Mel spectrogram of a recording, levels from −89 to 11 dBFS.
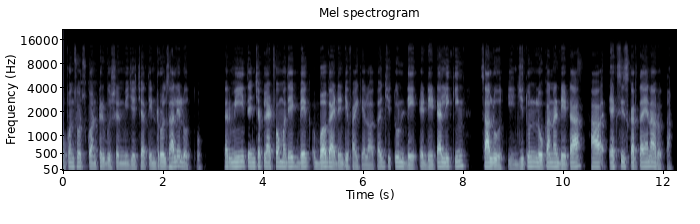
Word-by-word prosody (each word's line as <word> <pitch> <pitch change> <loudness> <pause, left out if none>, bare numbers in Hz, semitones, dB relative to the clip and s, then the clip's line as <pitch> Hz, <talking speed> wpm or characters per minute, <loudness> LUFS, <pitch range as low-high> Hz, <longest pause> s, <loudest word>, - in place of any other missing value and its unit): Open 120 +3 -4
source 120 0 -4
contribution 110 0 -3
मी 110 0 -5
ज्याच्यात 110 +1 -4
enrol 115 +1 +1
झालेलो 125 0 0
होतो. 100 - -13 0.4
तर 120 0 0
मी 130 +2 +2
त्यांच्या 120 -1 0
प्लॅटफॉर्ममध्ये 120 +1 +1
एक 125 -2 -2
बेग 120 0 +3 0.2
बग 120 +2 +6
आइडेंटिफाई 110 -2 +1
केला 100 -1 -6
होता, 95 +4 -5
जिथून 125 +2 -2
डे 105 0 +1 0.3
डेटा 110 +3 +2
लीकिंग 120 +3 0 0.4
चालू 115 -2 +7
होती. 95 -1 -7
जिथून 130 +4 -2
लोकांना 120 +1 +3
डेटा 110 +3 +4 0.3
हा 120 +1 +5
अ‍ॅक्सेस 115 +2 -3
करता 115 0 0
येणार 125 -1 +2
होता, 95 -2 -9
115 Hz, 155 wpm, -25 LUFS, 110-125 Hz, 0.4 s, चालू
